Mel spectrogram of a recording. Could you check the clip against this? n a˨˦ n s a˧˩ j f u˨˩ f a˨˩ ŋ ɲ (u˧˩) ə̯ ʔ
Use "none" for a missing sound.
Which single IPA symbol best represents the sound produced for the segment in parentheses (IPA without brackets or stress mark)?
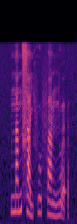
ṵ˧˨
